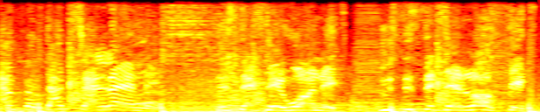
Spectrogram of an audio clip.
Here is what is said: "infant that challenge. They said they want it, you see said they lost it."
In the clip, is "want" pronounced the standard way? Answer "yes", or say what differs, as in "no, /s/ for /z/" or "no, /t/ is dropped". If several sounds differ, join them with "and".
no, /t/ is dropped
